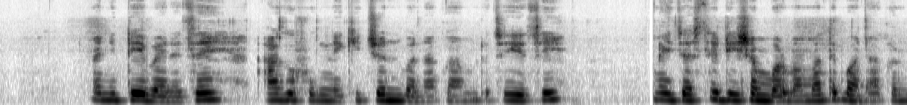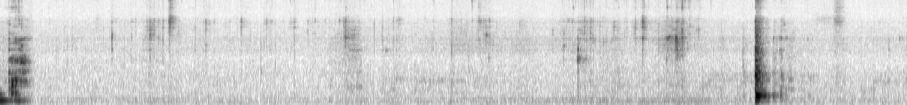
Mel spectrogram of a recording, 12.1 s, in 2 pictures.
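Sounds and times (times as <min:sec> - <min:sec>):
person chewing food: 0:06.6 - 0:12.0.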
